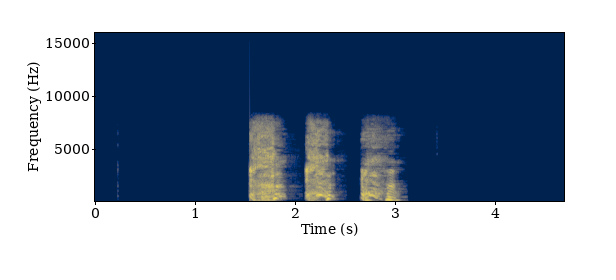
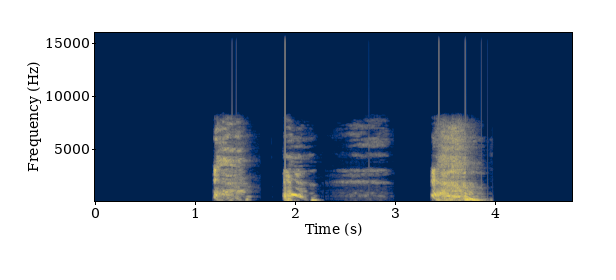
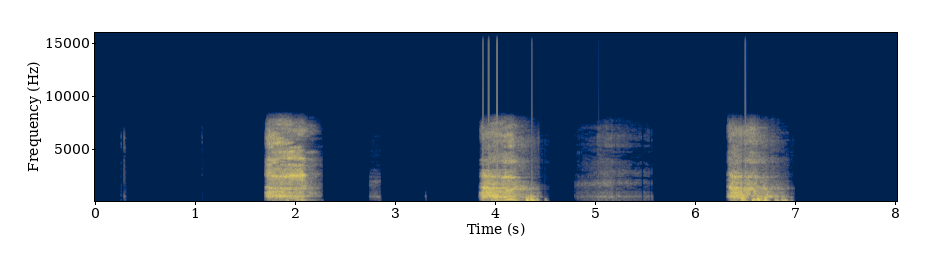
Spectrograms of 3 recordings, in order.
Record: {
  "three_cough_length": "4.7 s",
  "three_cough_amplitude": 29562,
  "three_cough_signal_mean_std_ratio": 0.35,
  "cough_length": "4.8 s",
  "cough_amplitude": 30009,
  "cough_signal_mean_std_ratio": 0.37,
  "exhalation_length": "8.0 s",
  "exhalation_amplitude": 30214,
  "exhalation_signal_mean_std_ratio": 0.35,
  "survey_phase": "alpha (2021-03-01 to 2021-08-12)",
  "age": "45-64",
  "gender": "Female",
  "wearing_mask": "No",
  "symptom_none": true,
  "smoker_status": "Never smoked",
  "respiratory_condition_asthma": false,
  "respiratory_condition_other": false,
  "recruitment_source": "REACT",
  "submission_delay": "1 day",
  "covid_test_result": "Negative",
  "covid_test_method": "RT-qPCR"
}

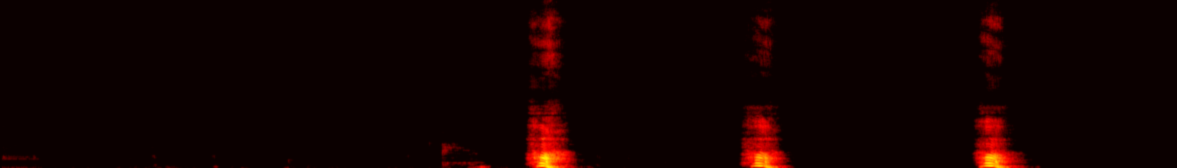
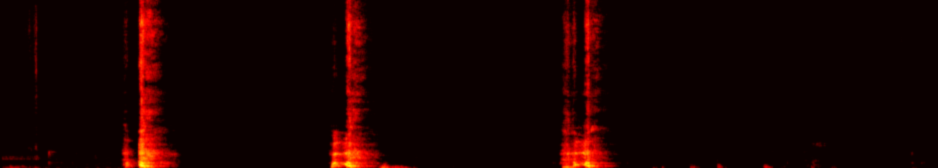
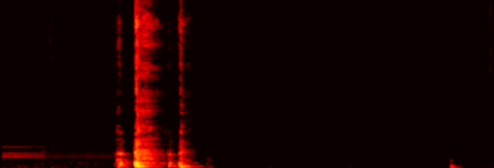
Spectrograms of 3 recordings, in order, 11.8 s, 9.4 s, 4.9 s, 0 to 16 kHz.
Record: {
  "exhalation_length": "11.8 s",
  "exhalation_amplitude": 28477,
  "exhalation_signal_mean_std_ratio": 0.19,
  "three_cough_length": "9.4 s",
  "three_cough_amplitude": 32768,
  "three_cough_signal_mean_std_ratio": 0.2,
  "cough_length": "4.9 s",
  "cough_amplitude": 32768,
  "cough_signal_mean_std_ratio": 0.17,
  "survey_phase": "beta (2021-08-13 to 2022-03-07)",
  "age": "65+",
  "gender": "Male",
  "wearing_mask": "No",
  "symptom_none": true,
  "smoker_status": "Never smoked",
  "respiratory_condition_asthma": false,
  "respiratory_condition_other": false,
  "recruitment_source": "REACT",
  "submission_delay": "1 day",
  "covid_test_result": "Negative",
  "covid_test_method": "RT-qPCR"
}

